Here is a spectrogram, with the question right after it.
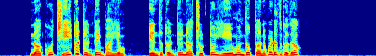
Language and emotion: Telugu, fearful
